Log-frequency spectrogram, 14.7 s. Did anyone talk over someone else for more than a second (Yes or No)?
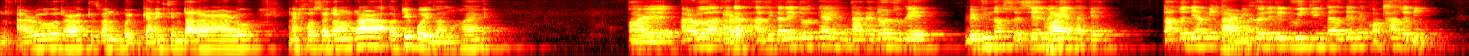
No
